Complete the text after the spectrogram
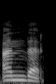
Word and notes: a^dara: Hindi

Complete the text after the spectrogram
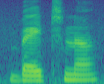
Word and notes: bai_thanaa: hindi

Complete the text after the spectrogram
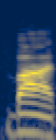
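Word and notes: बात: baata

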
